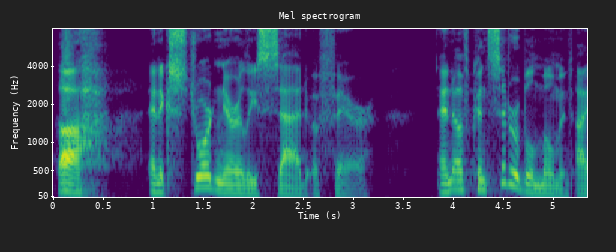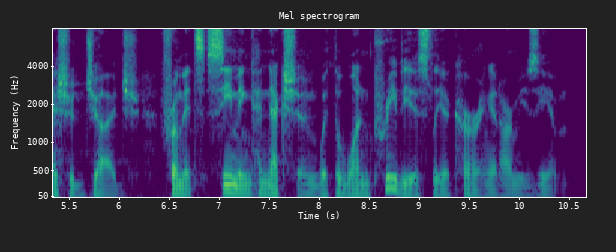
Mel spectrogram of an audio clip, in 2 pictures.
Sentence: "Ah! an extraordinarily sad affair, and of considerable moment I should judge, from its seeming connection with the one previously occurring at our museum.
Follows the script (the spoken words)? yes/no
yes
